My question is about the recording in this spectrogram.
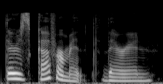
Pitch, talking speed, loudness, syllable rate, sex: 200 Hz, 145 wpm, -19 LUFS, 5.8 syllables/s, female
